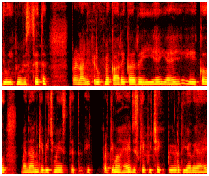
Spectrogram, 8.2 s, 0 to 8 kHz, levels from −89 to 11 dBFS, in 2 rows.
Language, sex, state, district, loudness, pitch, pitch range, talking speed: Hindi, female, Uttar Pradesh, Jyotiba Phule Nagar, -19 LUFS, 205 Hz, 200-210 Hz, 205 wpm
